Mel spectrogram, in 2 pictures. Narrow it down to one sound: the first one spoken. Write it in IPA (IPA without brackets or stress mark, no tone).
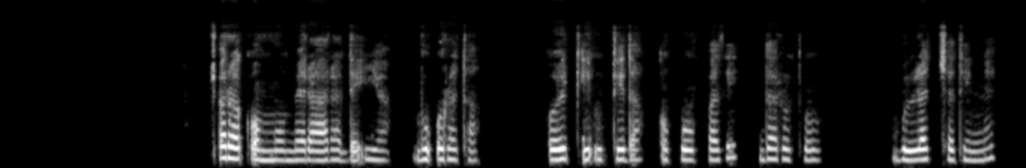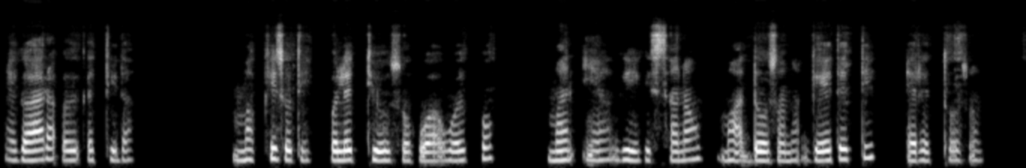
t͡ʃʼ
